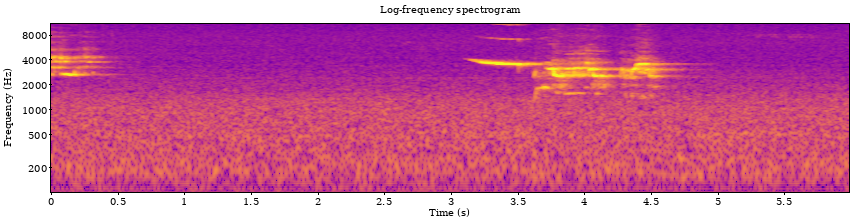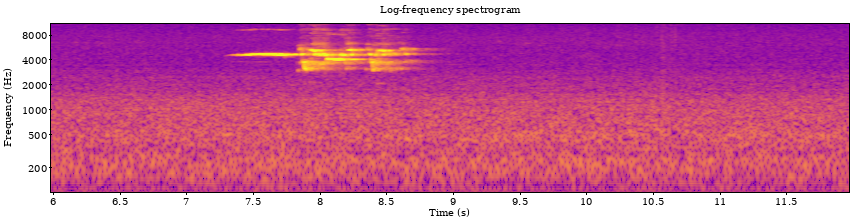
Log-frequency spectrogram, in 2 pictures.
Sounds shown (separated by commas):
Hermit Thrush song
